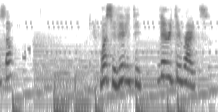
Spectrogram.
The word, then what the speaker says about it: Wright: Verity Wright. Il y a un W à Wright, mais on ne le prononce pas.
